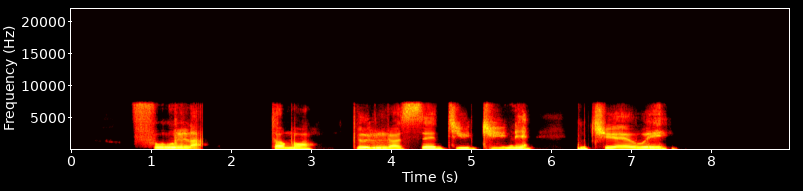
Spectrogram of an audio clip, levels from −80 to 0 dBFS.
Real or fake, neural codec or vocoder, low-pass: fake; codec, 16 kHz, 1 kbps, X-Codec, HuBERT features, trained on general audio; 7.2 kHz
